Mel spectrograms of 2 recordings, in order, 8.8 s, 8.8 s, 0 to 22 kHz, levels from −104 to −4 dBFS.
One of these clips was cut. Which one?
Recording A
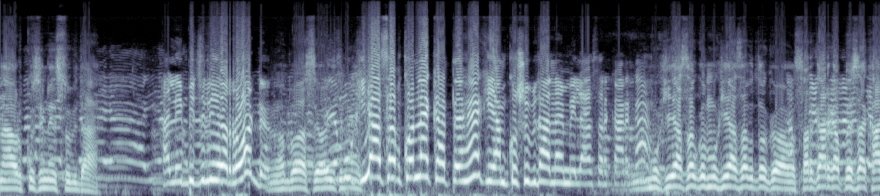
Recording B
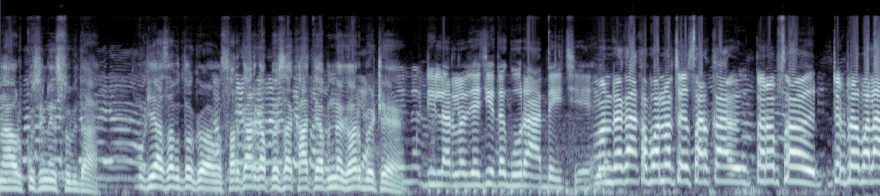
B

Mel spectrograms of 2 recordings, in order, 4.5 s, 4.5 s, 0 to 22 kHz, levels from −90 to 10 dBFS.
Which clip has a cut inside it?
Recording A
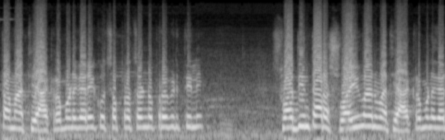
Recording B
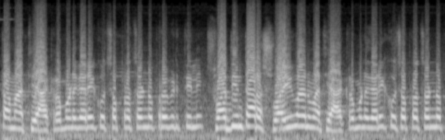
B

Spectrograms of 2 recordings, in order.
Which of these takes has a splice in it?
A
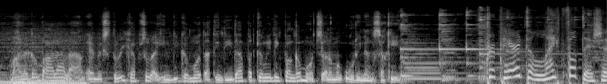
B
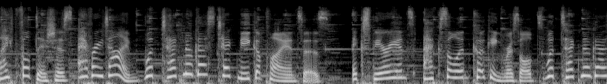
A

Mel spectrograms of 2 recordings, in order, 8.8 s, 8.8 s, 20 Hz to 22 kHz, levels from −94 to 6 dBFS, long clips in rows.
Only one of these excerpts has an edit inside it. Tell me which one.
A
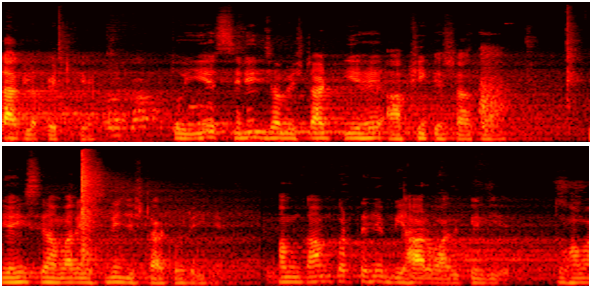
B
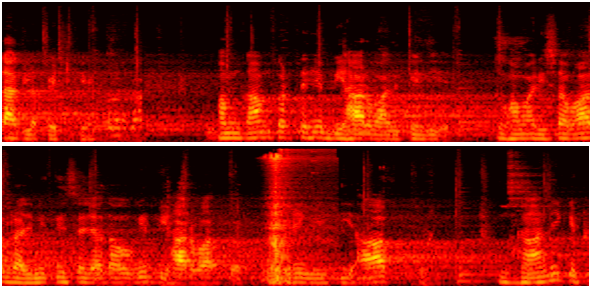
B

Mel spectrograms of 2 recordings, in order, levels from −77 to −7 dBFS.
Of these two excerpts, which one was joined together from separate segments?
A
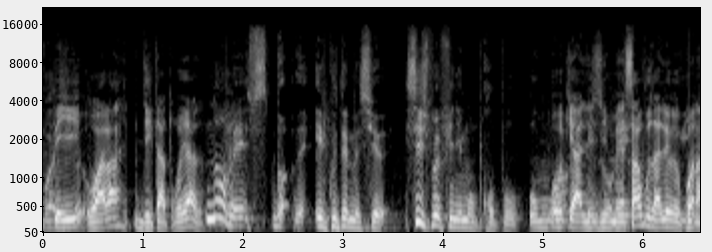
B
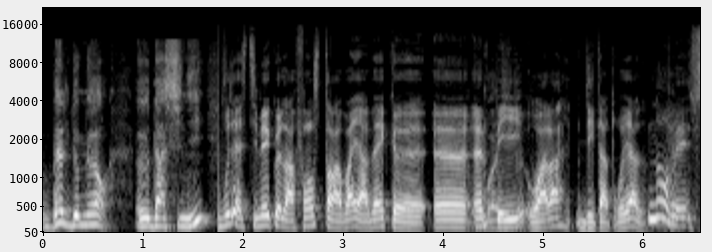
B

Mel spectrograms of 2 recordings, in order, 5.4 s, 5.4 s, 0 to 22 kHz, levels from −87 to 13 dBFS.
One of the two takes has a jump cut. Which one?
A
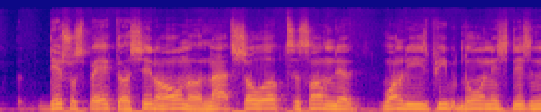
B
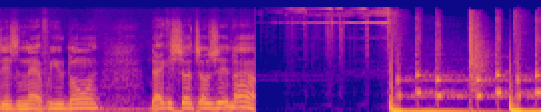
B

